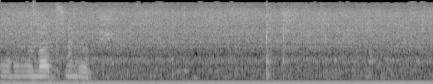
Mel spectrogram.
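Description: Food sizzling in a frying pan over a steady low hum, with a few faint clicks. A short voice sounds in the first second.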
